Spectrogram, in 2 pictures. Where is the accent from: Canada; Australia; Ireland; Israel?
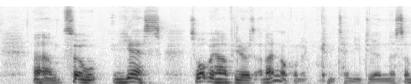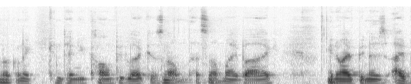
Ireland; Being Irish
